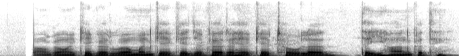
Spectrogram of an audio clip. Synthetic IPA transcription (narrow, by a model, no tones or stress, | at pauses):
kãːɡɐːkeɡɐɾuamənkeked͡ʒɐɡaɾɐɦekeʈʰɐʊlad̪ɐjɦaːnkət̪ʰẽː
